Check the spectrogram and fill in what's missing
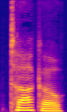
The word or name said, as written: taco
